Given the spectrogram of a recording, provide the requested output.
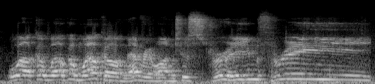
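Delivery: booming high announcer hype, very drawn out. Pretend. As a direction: welcome the crowd like a fight announcer. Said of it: "with my best adventure voice, er, adventure, announcer voice".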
